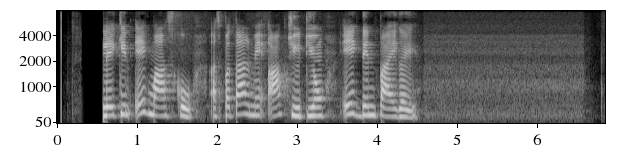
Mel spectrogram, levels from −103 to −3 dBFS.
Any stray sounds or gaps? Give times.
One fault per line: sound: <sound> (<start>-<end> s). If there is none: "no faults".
no faults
